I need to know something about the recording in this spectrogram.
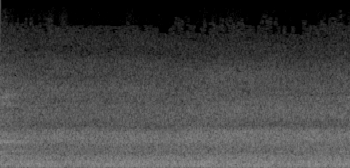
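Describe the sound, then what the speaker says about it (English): A waterfall swollen after heavy rain roars as a steady, dense rush of broadband noise, unbroken and even throughout with no voices. "there's another view of the falls"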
